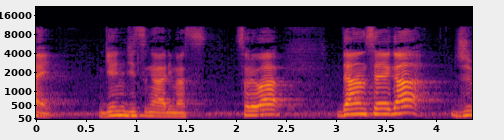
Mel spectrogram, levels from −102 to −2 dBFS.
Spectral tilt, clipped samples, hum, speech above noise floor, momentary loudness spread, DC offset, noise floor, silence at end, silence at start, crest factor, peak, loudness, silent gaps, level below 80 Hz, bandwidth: -4.5 dB/octave; under 0.1%; none; 23 dB; 20 LU; under 0.1%; -54 dBFS; 0 s; 0 s; 22 dB; -12 dBFS; -31 LUFS; none; -76 dBFS; 10.5 kHz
